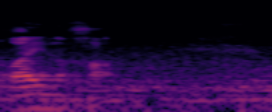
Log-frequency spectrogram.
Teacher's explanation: 2 নম্বর মাখরাজ হলকের মধ্যখান থেকে আইন হা। 3 নম্বর মাখরাজ হলকের শেষ হইতে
